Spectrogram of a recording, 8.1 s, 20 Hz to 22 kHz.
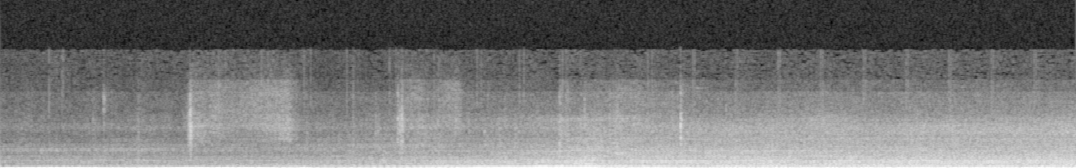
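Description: Turbocharged Volvo S60 engine heard from inside the cabin as the car accelerates on the road. Its pitch rises for a couple of seconds, drops at an upshift about four and a half seconds in, then holds steady. With the boost leak at the throttle body fixed, it pulls right through.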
